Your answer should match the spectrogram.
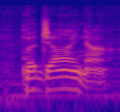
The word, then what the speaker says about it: vagina: Vagina. You do want to stress on the second syllable, the J syllable.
